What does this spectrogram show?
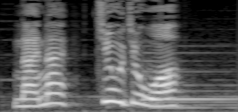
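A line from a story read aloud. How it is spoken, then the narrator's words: Loud cry. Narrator (Chinese): 他大叫一声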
